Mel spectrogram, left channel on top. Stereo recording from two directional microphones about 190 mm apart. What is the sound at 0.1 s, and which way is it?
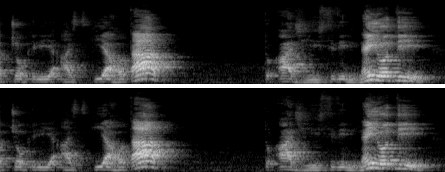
Speech, 20° left (ahead or behind).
